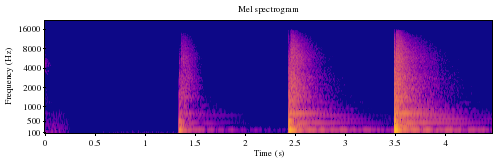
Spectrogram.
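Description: A single snare drum struck three times, about a second apart, each hit louder than the last. Each hit rings on with a pitched tone that fades before the next.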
